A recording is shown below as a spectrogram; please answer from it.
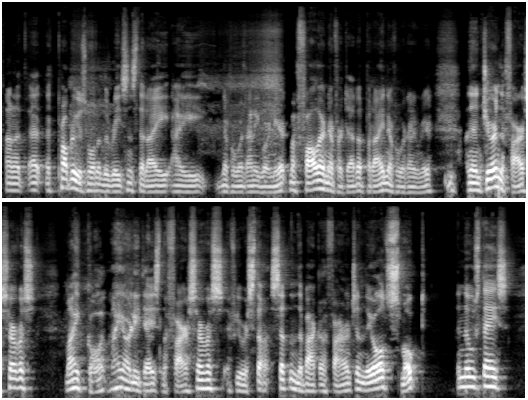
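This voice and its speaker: A man's voice: on the low side, animated, fast talker. A middle-aged man, co-hosting a podcast and telling blunt, jokey stories in casual banter. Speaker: podcast co-host.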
